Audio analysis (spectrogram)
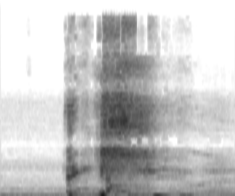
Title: Wet, desperate allergy sneezes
